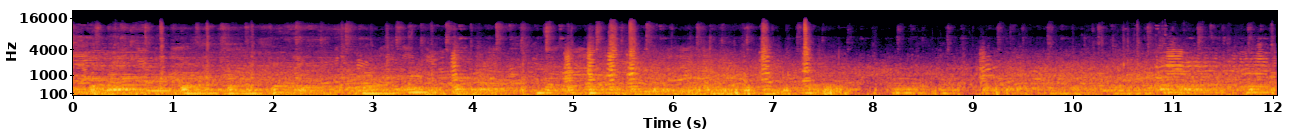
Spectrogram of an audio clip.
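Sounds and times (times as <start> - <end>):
crowd talking: 0.0 - 12.0
traffic passing: 0.0 - 12.0.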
